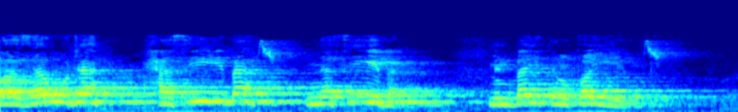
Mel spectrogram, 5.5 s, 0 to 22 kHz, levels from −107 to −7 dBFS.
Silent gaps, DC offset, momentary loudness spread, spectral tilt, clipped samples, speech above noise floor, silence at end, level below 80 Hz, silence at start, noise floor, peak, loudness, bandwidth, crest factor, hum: none; under 0.1%; 14 LU; -5 dB/octave; under 0.1%; 21 dB; 0.1 s; -86 dBFS; 0 s; -69 dBFS; -32 dBFS; -48 LUFS; 7 kHz; 14 dB; none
